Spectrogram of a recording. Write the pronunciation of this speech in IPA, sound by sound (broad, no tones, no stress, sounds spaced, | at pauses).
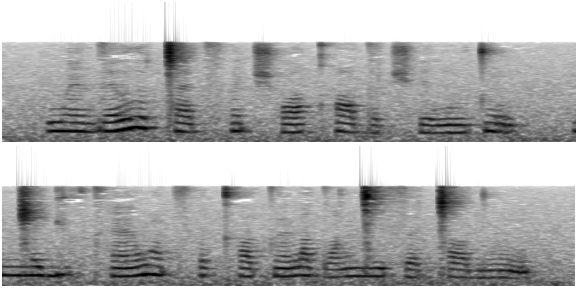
w ɛ̃ d ɛ ʊ̯ l ʊ ǀ æ t͡sʰ ə̃ t͡ʃʰ ɔ qʰ ɒ dˤ ʊ t͡ʃʰ ɪ w u t ũ | ŋ͡ǁ ɪ ɡʲ u x tʰ æ̃ w ɔ̃ t͡sʰ ə kʰ ɒ t ə̃ l ɪ dˤ ɪ ŋ͡ǀ i s ə ǀ ɒ d ũ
